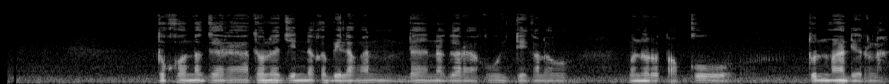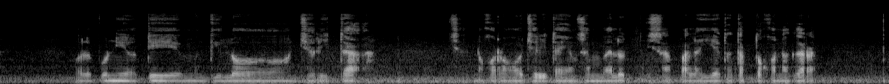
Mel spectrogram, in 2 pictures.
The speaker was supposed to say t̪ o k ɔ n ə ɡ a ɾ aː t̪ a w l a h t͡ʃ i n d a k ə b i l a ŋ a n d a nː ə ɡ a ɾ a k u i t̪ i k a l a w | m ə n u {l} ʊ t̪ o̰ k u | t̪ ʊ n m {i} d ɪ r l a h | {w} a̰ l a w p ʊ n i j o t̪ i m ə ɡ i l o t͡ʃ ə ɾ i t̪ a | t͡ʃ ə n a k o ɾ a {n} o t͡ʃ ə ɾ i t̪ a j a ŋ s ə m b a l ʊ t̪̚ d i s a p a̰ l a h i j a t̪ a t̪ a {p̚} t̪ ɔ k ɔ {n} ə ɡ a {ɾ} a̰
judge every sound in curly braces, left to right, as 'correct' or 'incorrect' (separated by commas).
incorrect, incorrect, correct, incorrect, correct, correct, correct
